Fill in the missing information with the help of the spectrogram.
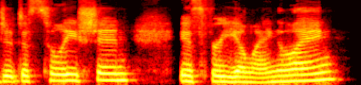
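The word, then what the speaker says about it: ylang-ylang: distillation is for you Liang Liang so it's it's looks funny to us it's spelled y la ng y la ng but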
